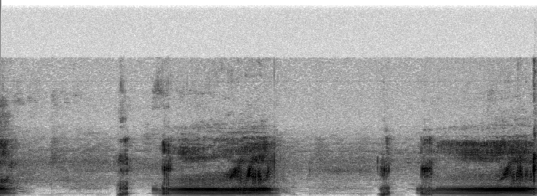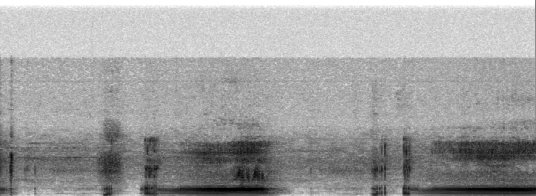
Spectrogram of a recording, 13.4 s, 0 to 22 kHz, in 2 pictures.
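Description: Loud, rumbling, voiced snores on each breath at about 15 a minute, with short snorting sounds between them; snoring.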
